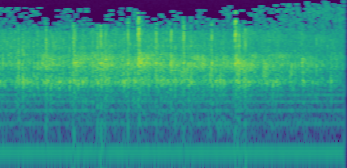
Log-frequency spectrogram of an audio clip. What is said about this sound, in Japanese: もし特にご質問がなければ、また拍手によって承認していただきたいと思います。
